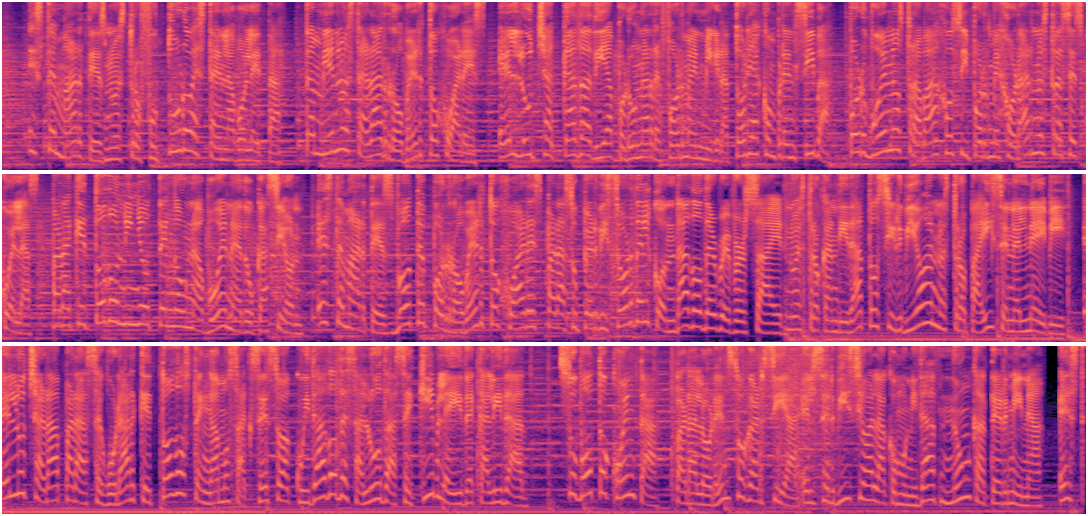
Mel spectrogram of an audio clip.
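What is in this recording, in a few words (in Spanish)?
Political Spanish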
